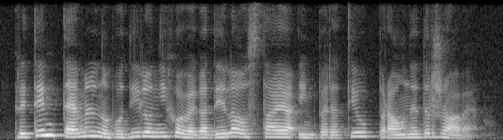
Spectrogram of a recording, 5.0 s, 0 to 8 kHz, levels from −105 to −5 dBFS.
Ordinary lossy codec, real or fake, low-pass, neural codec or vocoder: none; real; none; none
